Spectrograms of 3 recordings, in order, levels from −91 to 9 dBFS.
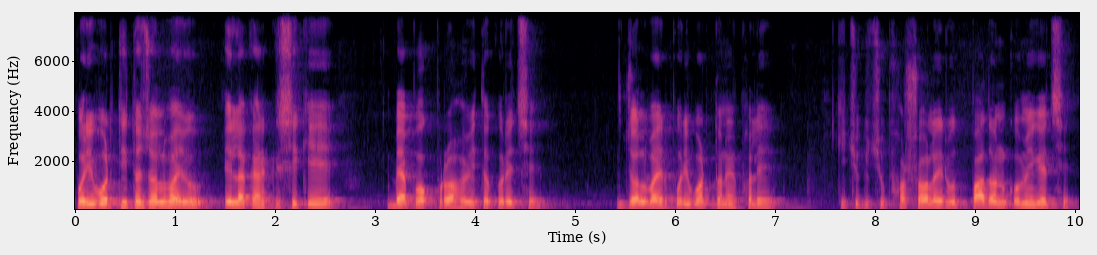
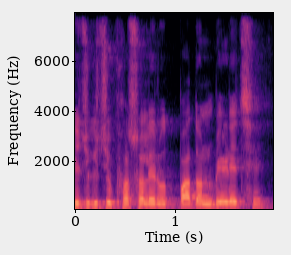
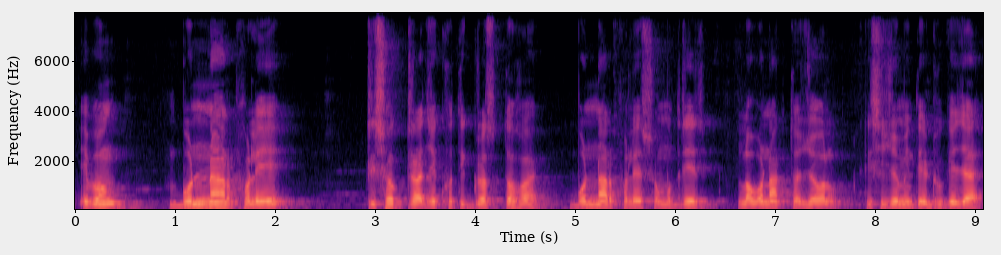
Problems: constant background noise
